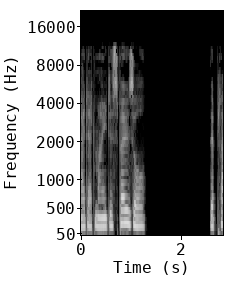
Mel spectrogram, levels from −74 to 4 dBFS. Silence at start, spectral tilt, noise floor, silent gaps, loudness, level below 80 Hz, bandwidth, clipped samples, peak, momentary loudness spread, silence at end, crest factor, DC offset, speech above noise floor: 0 s; -5 dB/octave; under -90 dBFS; none; -13 LUFS; -48 dBFS; 11.5 kHz; under 0.1%; 0 dBFS; 10 LU; 0 s; 14 dB; under 0.1%; over 77 dB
